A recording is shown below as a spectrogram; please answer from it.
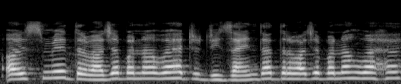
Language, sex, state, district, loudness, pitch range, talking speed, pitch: Hindi, female, Bihar, Patna, -14 LUFS, 245-275 Hz, 180 wpm, 265 Hz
